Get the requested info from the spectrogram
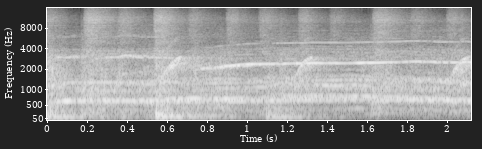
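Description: Loud dance music with a steady beat of about two strokes a second, with a packed crowd cheering and singing along.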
